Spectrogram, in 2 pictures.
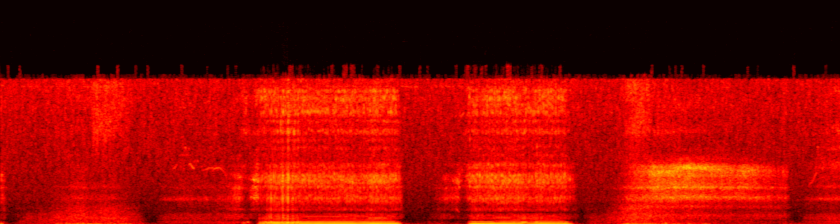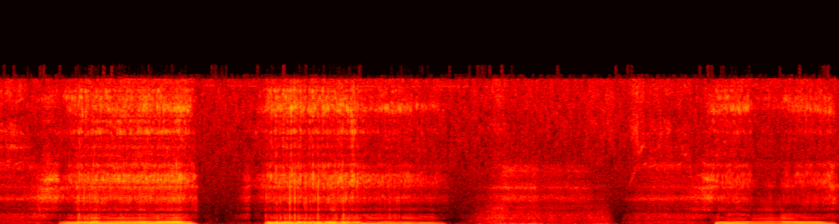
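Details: Person recorded while asleep, likening it to a chainsaw: loud, deep, rattling snores in repeated breath cycles, each buzzing for about a second, with quieter breathing between; heavy snoring.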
